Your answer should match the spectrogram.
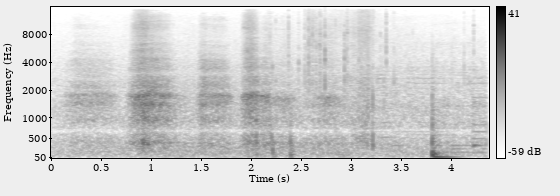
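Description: Footsteps crunching across snow, a soft step every half second or so, and a low thump near the end.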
